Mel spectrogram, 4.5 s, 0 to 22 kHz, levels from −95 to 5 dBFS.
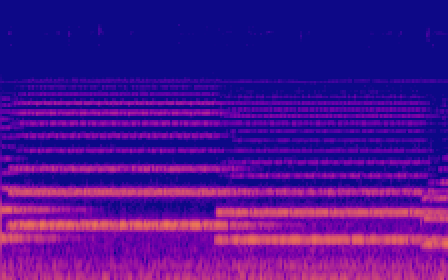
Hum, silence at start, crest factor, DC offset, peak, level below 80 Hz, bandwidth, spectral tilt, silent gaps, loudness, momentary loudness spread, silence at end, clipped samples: none; 0 s; 12 dB; under 0.1%; -24 dBFS; -54 dBFS; 8.2 kHz; -4 dB/octave; none; -37 LUFS; 3 LU; 0 s; under 0.1%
